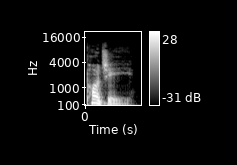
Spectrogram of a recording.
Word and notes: podgy: British English

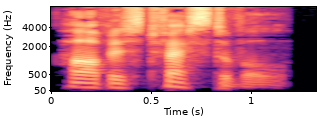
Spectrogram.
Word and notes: harvest festival: British English

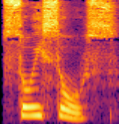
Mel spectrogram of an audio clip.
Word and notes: soy sauce: British English

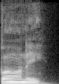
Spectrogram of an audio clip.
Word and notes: barney: British English

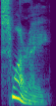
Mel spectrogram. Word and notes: soiree: British English

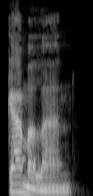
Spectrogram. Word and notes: gamelan: British English

